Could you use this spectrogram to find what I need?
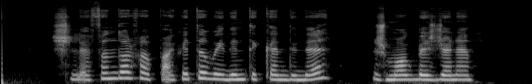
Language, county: Lithuanian, Šiauliai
